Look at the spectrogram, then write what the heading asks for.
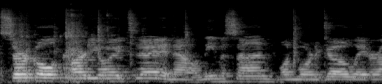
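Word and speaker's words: limaçon: Lima-san. Let that roll off the tongue a couple times.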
